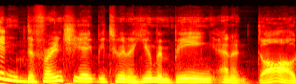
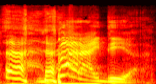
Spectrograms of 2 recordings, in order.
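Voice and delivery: Bad idea drawn out as a slow mock warning; 2 semitones higher, much slower than usual. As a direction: stretch Bad idea out slowly, mock solemn. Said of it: "and then I said".

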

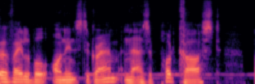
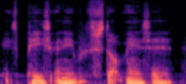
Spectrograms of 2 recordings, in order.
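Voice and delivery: calm, unhurried guiding voice; 4 semitones lower than usual. Acted. Meditation guide telling a story.

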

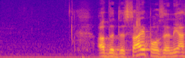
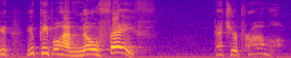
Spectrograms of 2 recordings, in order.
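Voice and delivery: exasperated, higher and louder rebuke fading away; frustrated rebuke; 8 semitones higher, 4 dB louder than usual. Acted. Jesus rebuking faithless people, exasperated. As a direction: scold them in exasperation. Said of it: "he was frustrated with them".

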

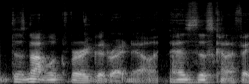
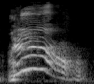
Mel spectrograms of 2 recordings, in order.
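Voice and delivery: very high yowling cat cry; high, long cartoon cat meow. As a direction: yowl like a cat in trouble. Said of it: "all of a sudden you hear this".

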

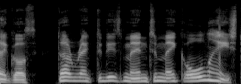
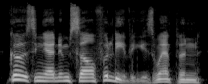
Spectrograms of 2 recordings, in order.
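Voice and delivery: ordinary delivery

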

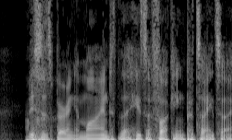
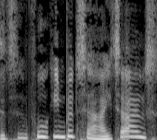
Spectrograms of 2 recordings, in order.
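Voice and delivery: high, slow Birmingham voice; Birmingham accent; slower than usual. Acted. Joking about potatoes, high slow Birmingham accent. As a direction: drag it out in a Brummie accent.

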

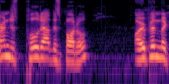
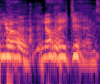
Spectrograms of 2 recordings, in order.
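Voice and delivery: mock shout; 4 semitones higher, 5 dB louder, slower than usual. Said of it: "I was like".

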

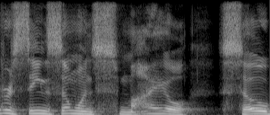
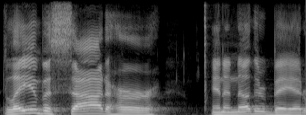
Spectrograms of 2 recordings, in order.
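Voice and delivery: ordinary delivery

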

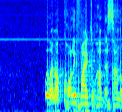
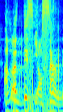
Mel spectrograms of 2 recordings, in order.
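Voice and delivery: loud, higher mimicry of a scornful son; derogatory; 5 semitones higher, 9 dB louder than usual. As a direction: stress THIS with disdain. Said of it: "They talk like that".

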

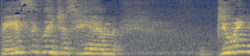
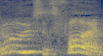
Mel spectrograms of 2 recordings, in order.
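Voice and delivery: mock Ryan; 7 semitones higher than usual. Friend mocks Ryan's enjoyment of the movie, high mock-cheerful. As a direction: parody his easy enjoyment, pitched up. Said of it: "Ryan's like".

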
